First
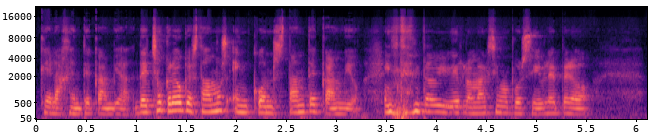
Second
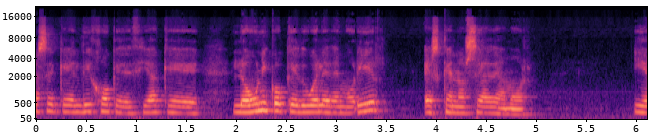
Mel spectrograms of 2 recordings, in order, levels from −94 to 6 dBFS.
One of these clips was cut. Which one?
first; 1 cut; at 3.5 s

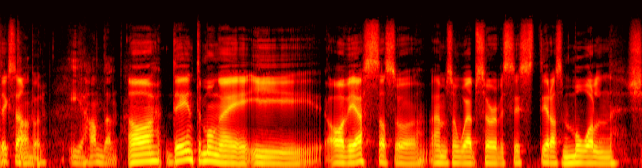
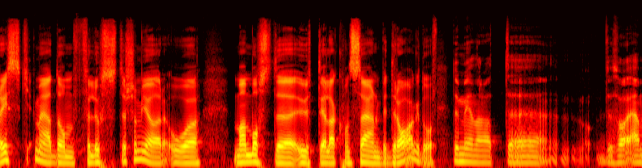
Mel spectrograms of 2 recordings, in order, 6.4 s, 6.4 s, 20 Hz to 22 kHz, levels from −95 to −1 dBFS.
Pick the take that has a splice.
second; 1 cut; at 4.4 s

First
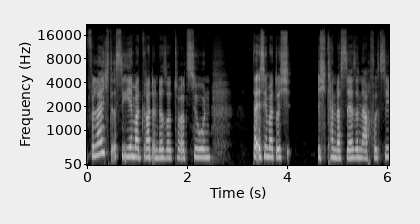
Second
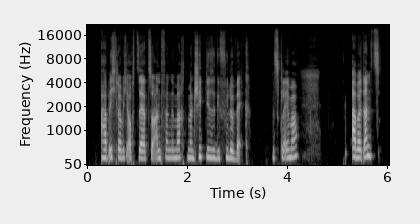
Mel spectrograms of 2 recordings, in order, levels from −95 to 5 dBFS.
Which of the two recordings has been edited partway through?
second; 1 cut; at 3.5 s

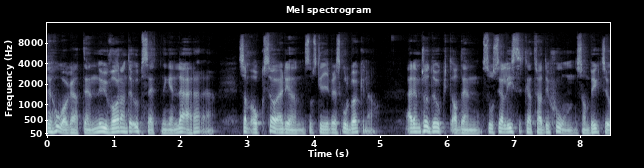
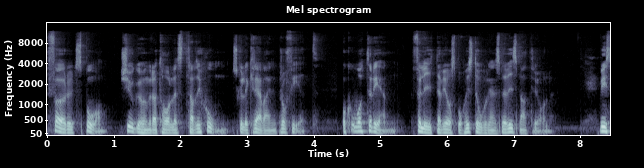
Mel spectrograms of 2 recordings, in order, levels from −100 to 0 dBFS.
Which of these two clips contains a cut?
second; 1 cut; at 4.3 s

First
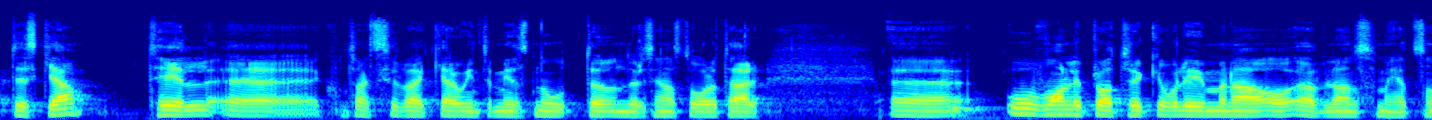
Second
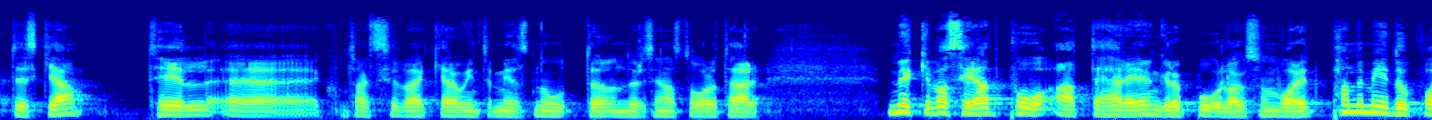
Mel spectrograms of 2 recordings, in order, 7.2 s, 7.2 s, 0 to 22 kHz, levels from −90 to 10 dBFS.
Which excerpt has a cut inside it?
first; 1 cut; at 4.4 s

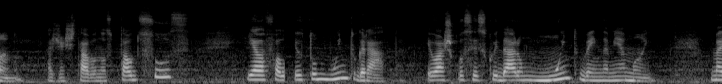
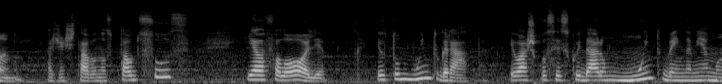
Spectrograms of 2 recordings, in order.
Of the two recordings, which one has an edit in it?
first; 1 cut; at 2.8 s

